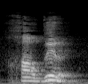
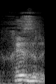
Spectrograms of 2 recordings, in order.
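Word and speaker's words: خضر: ये अरबी में इसकी प्रोनाउंसिएशन है खा के ऊपर जबर, द्वाद के नीचे जेर और रा के साथ हम उसे पुर कर देंगे खदर, हम उर्दू में इसे खिज्र कहते हैं।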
